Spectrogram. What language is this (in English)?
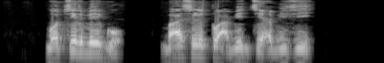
Kwasio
